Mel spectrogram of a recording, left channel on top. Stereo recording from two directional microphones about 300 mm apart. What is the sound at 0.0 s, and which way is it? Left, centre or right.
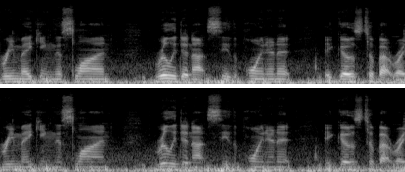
Speech, left.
